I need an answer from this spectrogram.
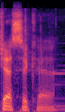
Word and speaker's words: Jessica: Anyways, that's pronounced Jessica.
